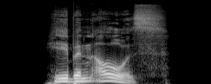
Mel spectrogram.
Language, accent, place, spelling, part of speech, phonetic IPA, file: German, Germany, Berlin, heben aus, verb, [ˌheːbn̩ ˈaʊ̯s], De-heben aus.ogg
- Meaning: inflection of ausheben: 1. first/third-person plural present 2. first/third-person plural subjunctive I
